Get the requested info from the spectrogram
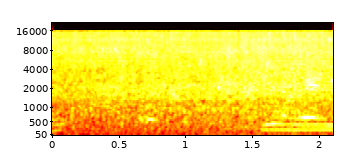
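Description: Steady rain falling, an even hiss with no distinct drops or knocks. A faint voice comes in near the end.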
